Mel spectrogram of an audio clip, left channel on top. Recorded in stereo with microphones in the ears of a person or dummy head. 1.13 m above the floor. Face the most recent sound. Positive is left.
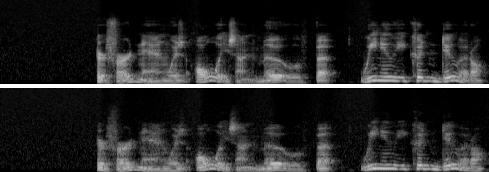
turn(degrees=45)  # may be behind; listen again after turning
